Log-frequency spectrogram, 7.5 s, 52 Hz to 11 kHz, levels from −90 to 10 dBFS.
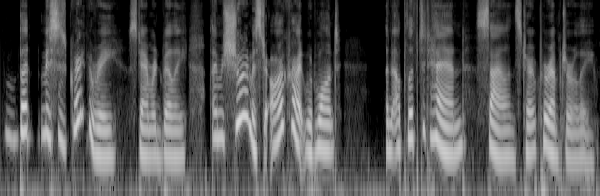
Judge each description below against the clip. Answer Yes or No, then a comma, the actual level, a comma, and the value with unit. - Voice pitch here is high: Yes, high, 215 Hz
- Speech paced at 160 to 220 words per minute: No, average, 145 wpm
